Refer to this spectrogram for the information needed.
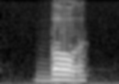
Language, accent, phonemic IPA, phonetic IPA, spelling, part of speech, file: Armenian, Eastern Armenian, /boʁ/, [boʁ], բող, noun, Hy-բող.ogg
- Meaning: 1. alternative form of բոխի (boxi) 2. alternative form of բողկ (boġk)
